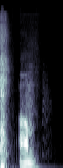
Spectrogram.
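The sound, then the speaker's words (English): A short, breathy nasal sniff bursts out from a person getting over a cold with nostril sinus issues, followed by a brief voiced murmur, then a low hum fades to quiet. “I apologize for the sniffing, by the way.”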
